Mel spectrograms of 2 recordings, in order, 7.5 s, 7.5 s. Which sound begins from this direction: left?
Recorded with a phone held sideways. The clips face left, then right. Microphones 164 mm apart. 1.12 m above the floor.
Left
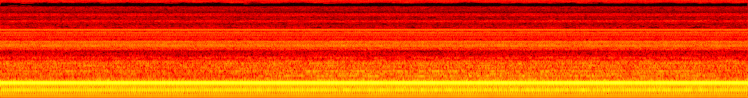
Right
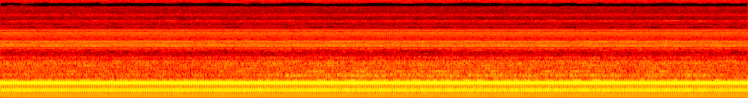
A machine running, at 0.0 s.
